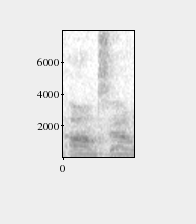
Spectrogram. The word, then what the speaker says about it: Âme Sound: As far as the naming goes, it's pronounced Âme Sound, which a lot of people get wrong, and it's a French word for soul.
